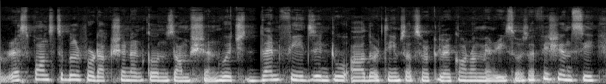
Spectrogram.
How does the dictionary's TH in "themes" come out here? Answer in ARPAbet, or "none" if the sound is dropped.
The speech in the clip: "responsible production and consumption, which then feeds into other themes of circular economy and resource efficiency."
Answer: T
